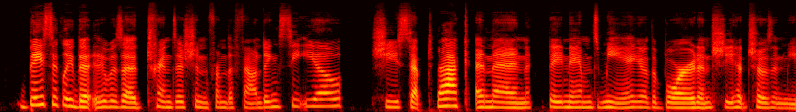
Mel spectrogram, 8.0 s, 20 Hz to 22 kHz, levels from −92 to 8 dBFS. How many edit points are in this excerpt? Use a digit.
1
